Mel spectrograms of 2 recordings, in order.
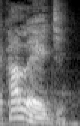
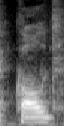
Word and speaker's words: called: inglês a gente pronuncia Called ó perceba eu não pronuncio e eu pulo o e e pronunci o d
